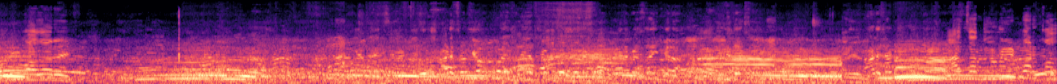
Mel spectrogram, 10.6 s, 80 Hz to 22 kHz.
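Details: Sahiwal cattle at a cattle market where a Cumilla farmer is buying Sahiwal bull calves, 21 February 2026; several drawn-out, low, wavering moos over ten seconds, with steady crowd chatter and men's voices throughout.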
